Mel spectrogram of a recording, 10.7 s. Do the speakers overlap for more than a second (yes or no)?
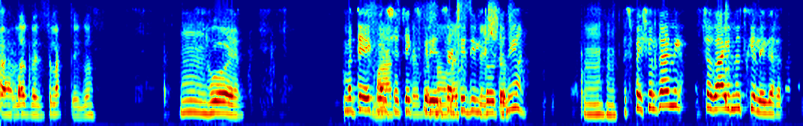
yes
